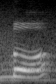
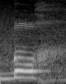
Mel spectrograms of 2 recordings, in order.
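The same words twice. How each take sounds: First: "Bo" loud and open, no R; pronouncing bo. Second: "bor" loud, R rasped in the throat; pronouncing bor. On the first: Teacher contrasting the second syllable, loud open bo. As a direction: say "Bo" plain, no R. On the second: Teacher dictating borboleta, loud throaty R in bor. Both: Shown as a demonstration. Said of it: "que é diferente".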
